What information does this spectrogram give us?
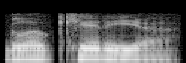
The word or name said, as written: glochidia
